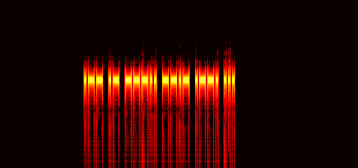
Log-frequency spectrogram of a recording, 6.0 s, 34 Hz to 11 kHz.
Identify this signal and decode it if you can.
Morse code, heard as a keyed tone, about 34 wpm, 700 Hz. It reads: WA8QPS
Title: USA Call Signs - 6 Characters - Repeated 3x - 35wpm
